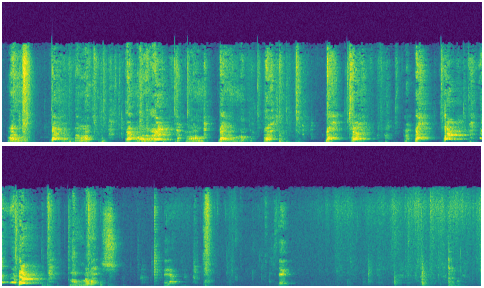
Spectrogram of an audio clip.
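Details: Corgi at home vocalising excitedly at a bitter apple spray bottle without being sprayed; rapid irregular barks and growly yips for about twelve seconds, then the outbursts fade to a few quieter sounds and near silence.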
